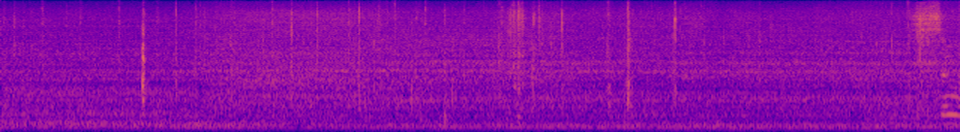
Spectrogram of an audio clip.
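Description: Steady low hum of a car driving slowly, heard from inside the cabin, with a single sharp click about a second in.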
